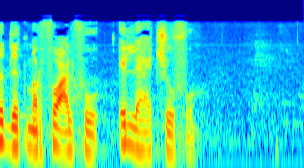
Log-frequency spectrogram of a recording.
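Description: An elderly man speaks with animation into a microphone in a large echoing hall.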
